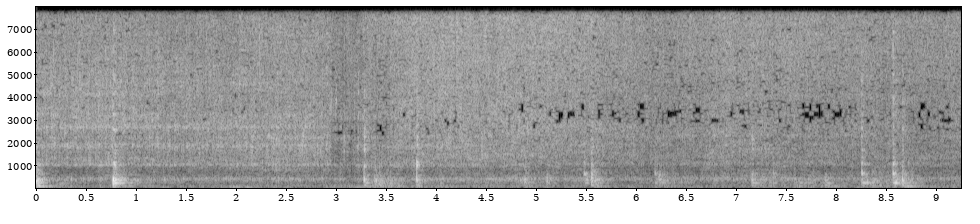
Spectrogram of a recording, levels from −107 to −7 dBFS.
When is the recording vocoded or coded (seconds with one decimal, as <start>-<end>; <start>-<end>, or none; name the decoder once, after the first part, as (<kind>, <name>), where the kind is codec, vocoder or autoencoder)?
none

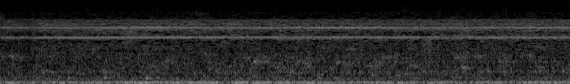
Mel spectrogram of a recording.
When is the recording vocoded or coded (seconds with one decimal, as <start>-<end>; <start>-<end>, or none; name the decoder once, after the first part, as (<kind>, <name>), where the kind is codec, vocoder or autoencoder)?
2.3-5.7 (vocoder, BigVGAN v2)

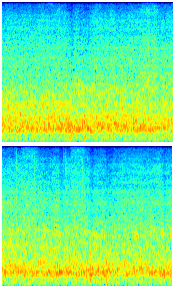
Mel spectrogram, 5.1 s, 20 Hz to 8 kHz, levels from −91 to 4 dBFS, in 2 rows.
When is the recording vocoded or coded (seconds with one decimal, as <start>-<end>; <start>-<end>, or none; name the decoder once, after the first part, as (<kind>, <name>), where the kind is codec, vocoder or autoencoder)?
3.4-5.1 (vocoder, Vocos)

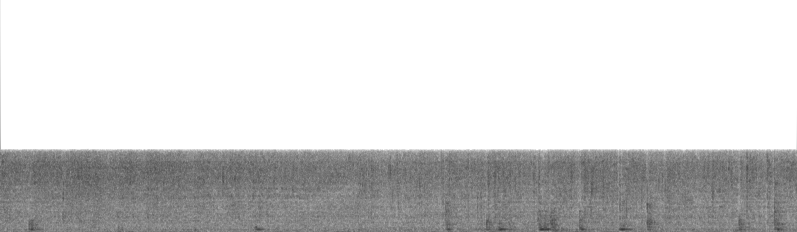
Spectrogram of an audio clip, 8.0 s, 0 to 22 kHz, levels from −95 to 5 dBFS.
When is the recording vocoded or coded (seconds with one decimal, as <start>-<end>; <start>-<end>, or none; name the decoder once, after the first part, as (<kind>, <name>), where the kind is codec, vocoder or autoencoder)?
0.0-0.7 (vocoder, WaveNeXt); 1.9-3.6; 4.8-6.2; 6.9-8.0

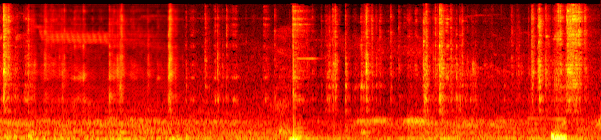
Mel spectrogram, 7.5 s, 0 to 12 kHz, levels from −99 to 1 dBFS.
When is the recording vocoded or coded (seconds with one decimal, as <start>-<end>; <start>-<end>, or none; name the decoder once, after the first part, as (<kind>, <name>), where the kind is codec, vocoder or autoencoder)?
0.4-2.3 (vocoder, Vocos)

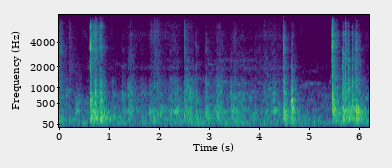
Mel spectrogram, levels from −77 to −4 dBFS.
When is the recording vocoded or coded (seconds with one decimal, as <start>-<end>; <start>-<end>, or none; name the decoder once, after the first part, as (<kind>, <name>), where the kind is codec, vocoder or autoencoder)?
1.2-2.7 (vocoder, Vocos); 3.6-6.2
